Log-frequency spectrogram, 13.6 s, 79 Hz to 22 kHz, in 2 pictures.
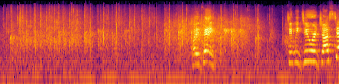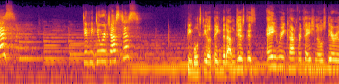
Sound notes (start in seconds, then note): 3.3 applause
